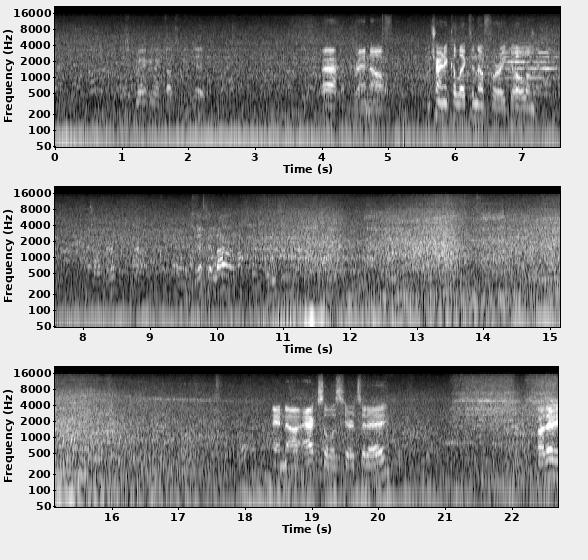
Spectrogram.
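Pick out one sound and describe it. A young man talks close to a microphone, calmly.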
